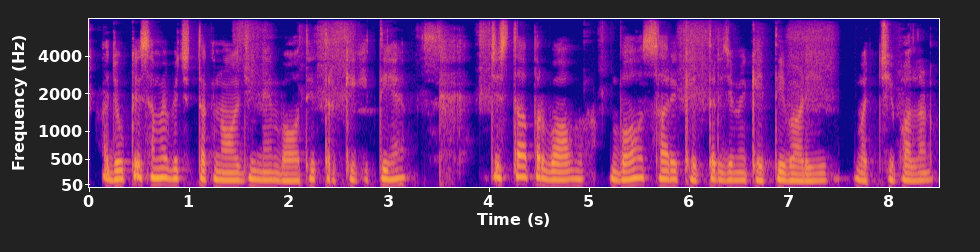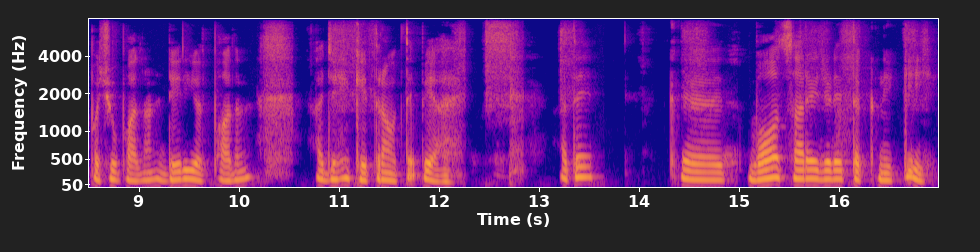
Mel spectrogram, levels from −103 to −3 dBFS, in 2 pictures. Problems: none marked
